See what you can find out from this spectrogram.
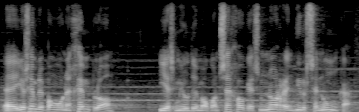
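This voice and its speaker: A man in his fifties with a Catalan accent, a children's author calmly answering questions to camera, pausing often on "eh". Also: mid-range voice, faint music behind. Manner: calm, measured, with many "eh" fillers. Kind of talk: recorded talk to camera for children. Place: indoor room with tall wooden windows.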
